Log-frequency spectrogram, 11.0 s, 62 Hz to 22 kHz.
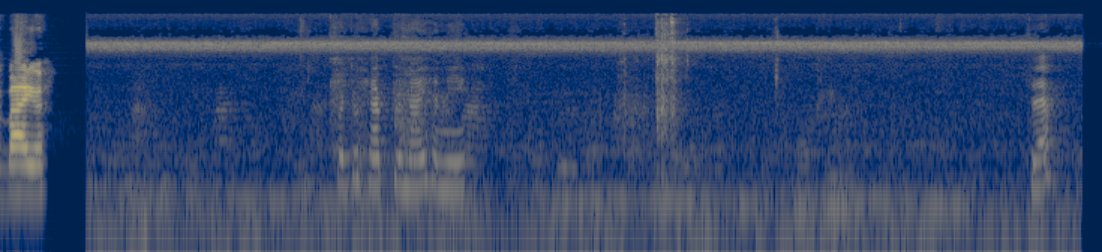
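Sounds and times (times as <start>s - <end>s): low hum: 0.9s - 10.9s
night insects chorus: 0.9s - 10.9s.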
